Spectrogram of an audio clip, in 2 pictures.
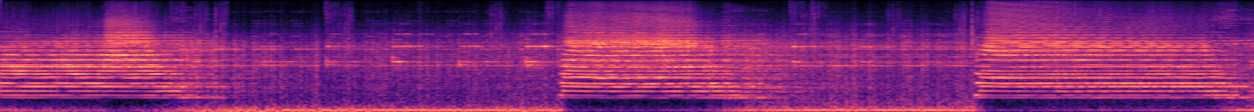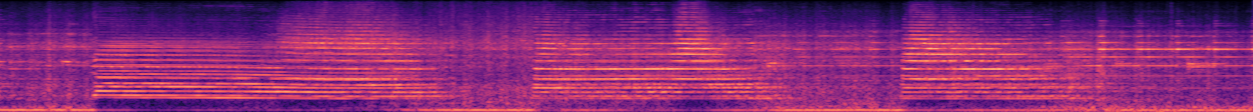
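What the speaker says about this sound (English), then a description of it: "Upon leaving the yard, we caught a BNSF light power move" BNSF light power locomotive move with BN and Santa Fe heritage units, repeated loud horn blasts in long and short sounds over a steady rumbling locomotive engine passing close by.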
